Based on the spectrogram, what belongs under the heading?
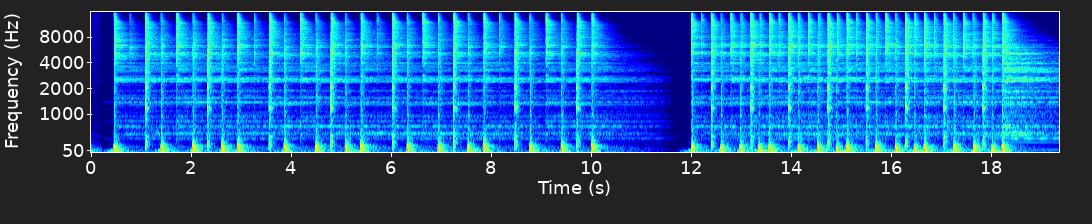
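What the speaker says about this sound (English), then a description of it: "we're going to bring in some more kick drum," A programmed-sounding drum groove with crisp rim clicks and frequent punchy kick drum hits, pausing briefly before the pattern repeats.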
